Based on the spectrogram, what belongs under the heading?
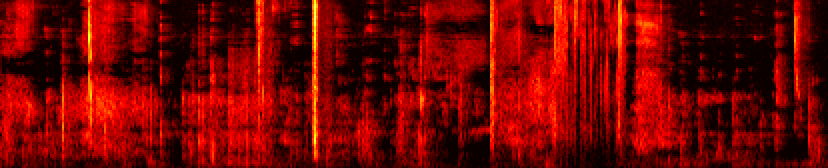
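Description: A man chewing a mouthful of chicken and rice close to a clip-on microphone: wet, uneven chewing with several sharp mouth clicks and smacks, the loudest about three seconds in.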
